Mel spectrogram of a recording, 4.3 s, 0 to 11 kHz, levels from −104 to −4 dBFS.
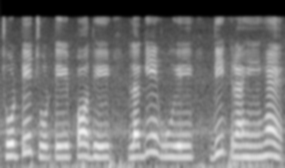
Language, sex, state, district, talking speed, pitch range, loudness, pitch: Hindi, female, Madhya Pradesh, Katni, 110 wpm, 220-245 Hz, -16 LUFS, 225 Hz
